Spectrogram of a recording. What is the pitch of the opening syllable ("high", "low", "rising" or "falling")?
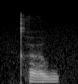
low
